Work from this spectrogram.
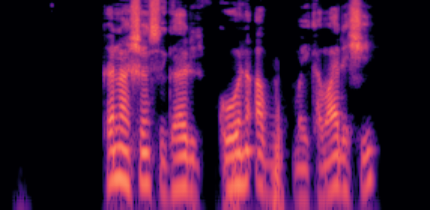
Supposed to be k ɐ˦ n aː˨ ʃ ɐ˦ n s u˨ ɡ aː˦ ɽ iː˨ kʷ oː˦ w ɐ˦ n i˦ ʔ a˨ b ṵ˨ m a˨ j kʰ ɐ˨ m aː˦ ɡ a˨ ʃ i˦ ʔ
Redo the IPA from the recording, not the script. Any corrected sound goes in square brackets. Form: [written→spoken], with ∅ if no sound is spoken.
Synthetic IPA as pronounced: k ɐ˦ n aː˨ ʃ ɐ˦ n s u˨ ɡ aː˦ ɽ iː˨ kʷ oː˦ w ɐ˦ n i˦ ʔ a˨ b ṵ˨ m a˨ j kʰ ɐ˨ m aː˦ [ɡ→d] a˨ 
